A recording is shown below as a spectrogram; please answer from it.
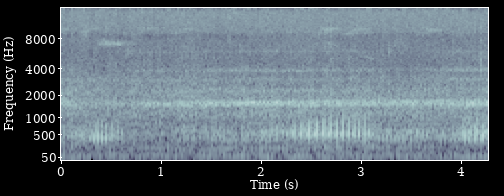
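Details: Common frog calling: soft, low, purring grunts come in three separate bursts, a short one near the start, a longer rolling one in the middle and another at the end, over a steady background hiss.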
